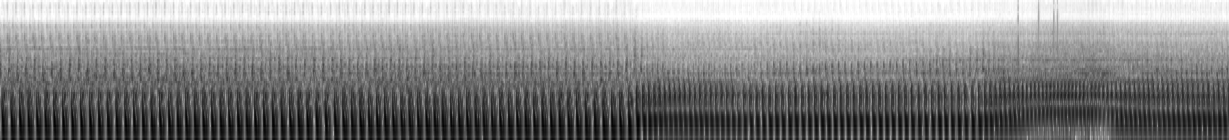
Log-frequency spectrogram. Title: Weird engine noise??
